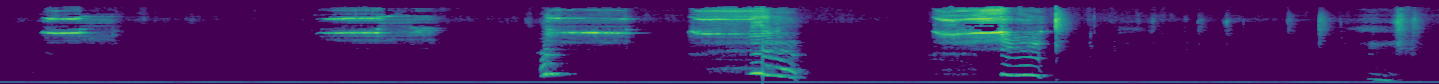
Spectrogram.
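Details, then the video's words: Great Pyrenees dog talking at home: several whiny, wavering howl-like vocalizations with sliding pitch, spaced a few seconds apart, over a steady low electrical hum, with faint high squeaks early on. "Great Pyrenees talking"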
